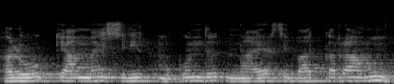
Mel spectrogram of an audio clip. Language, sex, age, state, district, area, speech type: Hindi, male, 45-60, Uttar Pradesh, Azamgarh, rural, read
